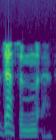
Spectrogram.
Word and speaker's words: Genson: Lockport, Illinois, and at Genson or Jensen. I hate to mispronounce anyone's last name, but it's spelled G-E-N-S-O-N, Jensen Hardware at Kankakee, Illinois.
